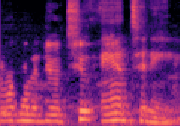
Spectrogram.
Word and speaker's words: Antony: And we're going to do to Antony. It's spelled A-N-T-O-N-Y. Antony. Missing a letter there. No. Because it's Antony, not Anthony.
